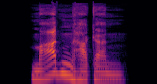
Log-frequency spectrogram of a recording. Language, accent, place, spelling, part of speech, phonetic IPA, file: German, Germany, Berlin, Madenhackern, noun, [ˈmaːdn̩ˌhakɐn], De-Madenhackern.ogg
- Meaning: dative plural of Madenhacker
